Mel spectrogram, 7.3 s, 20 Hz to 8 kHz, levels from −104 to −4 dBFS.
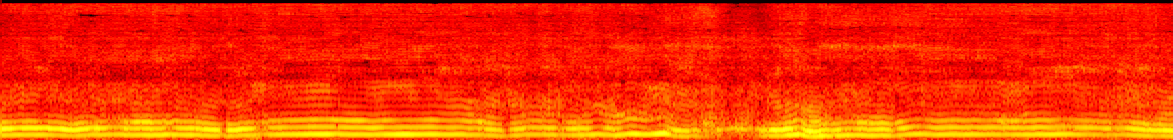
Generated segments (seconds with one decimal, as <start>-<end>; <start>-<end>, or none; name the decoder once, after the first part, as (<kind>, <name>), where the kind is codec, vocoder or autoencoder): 0.0-7.3 (codec, ZipCodec)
